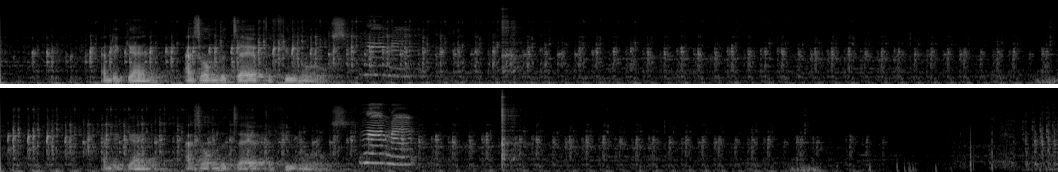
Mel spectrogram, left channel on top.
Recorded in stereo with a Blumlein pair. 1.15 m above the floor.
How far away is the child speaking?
About 0.8 m.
